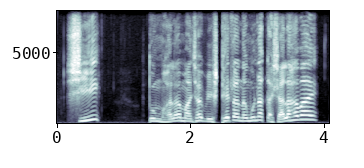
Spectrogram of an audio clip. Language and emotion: Marathi, disgusted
